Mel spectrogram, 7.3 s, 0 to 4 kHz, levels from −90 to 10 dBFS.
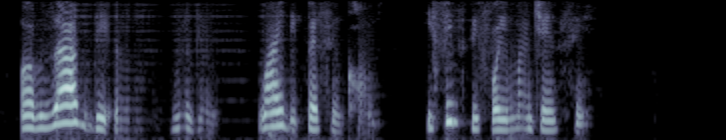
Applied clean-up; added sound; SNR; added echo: neural separator model SepFormer WHAM!.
